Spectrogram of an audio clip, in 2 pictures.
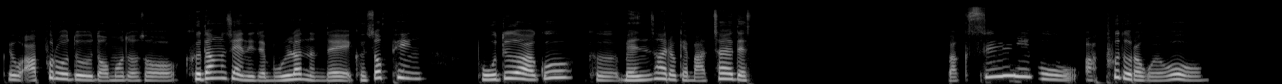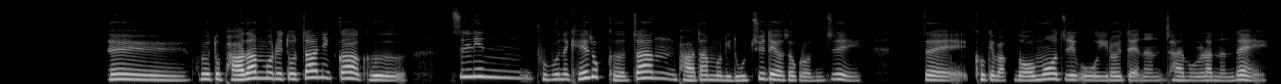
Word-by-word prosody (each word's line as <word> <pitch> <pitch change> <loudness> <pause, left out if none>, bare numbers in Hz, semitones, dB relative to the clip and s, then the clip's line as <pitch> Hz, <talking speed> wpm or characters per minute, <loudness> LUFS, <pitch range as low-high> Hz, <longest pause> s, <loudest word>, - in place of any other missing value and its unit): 그리고 215 -3 -2
앞으로도 220 - +1
넘어져서 180 0 -5
그 250 - +4
당시에는 275 -7 +1
이제 180 -2 -4
몰랐는데 185 -2 0
그 195 - -5
서핑 295 +3 -1 0.5
보드하고 270 +6 +2
그 185 -4 -6
맨살 205 +7 +1
이렇게 215 -4 -2
마찰됐 195 +5 0 1.9
막 - - -10
쓸리고 350 - +1
아프더라고요. 200 - -1 1.8
네. 215 -5 +1
그리고 245 0 +3
또 245 - +2
바닷물이 260 +4 +5
또 250 0 +1
짜니까 295 -3 +3
그 205 -3 +1 0.4
쓸린 335 -5 -1
부분에 235 -1 -3
계속 295 +9 +1
그 190 - -3
짠 280 -2 +2
바닷물이 205 -1 -1
노출되어서 200 +1 +1
그런지 185 +2 -5 0.6
이제 200 -4 -1
그게 220 -2 0
막 185 -2 -4
넘어지고 210 0 0
이럴 190 0 -3
때는 185 0 -7
잘 195 -2 -4
몰랐는데 185 +3 -3
215 Hz, 235 characters per minute, -25 LUFS, 190-260 Hz, 1.9 s, 바닷물이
